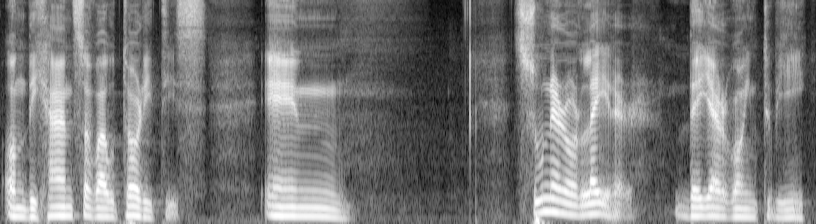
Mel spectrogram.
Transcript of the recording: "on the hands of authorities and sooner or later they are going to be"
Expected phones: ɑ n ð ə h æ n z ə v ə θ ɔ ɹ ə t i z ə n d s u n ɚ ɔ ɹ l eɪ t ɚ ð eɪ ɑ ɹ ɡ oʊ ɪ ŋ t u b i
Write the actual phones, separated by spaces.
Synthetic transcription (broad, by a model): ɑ n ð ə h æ n s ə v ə t ɔ ɹ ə t i s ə n s u n ɚ ɔ ɹ l eɪ t ɚ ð eɪ ɑ ɹ ɡ oʊ ɪ ŋ t u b i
